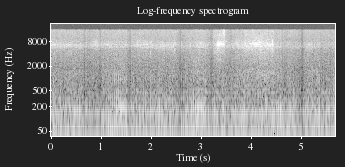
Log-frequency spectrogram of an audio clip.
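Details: Sleepy domestic cat named Bo resting on a lazy holiday weekend, giving a loud, deep purr: a steady low rumble running unbroken through the whole stretch, with soft rhythmic swells as he breathes in and out.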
